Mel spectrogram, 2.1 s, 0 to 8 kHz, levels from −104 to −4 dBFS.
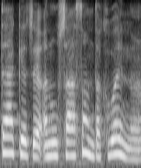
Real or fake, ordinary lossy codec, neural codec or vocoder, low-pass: real; none; none; none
